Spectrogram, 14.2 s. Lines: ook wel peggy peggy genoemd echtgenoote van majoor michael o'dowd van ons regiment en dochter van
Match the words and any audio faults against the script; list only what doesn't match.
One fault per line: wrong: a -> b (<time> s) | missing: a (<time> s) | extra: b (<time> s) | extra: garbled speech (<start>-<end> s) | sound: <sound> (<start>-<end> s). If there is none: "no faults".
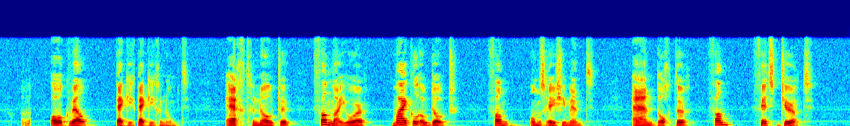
sound: laugh (0.4-0.5 s)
